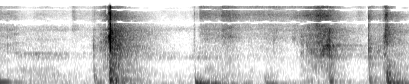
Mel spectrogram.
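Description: Card-stock cards handled and set down on a table: a sharp tap about half a second in, then a few soft slides and rustles.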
